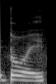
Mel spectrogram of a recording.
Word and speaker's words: buoy: Yeah, it's a buoy. We would say boy, but in that case, the Americans' pronunciation seems all correct, doesn't it? Because there is a U in it.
